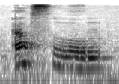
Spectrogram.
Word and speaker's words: epsilon: know you're having trouble you're putting a velar there you're saying long epsilon you're saying India you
